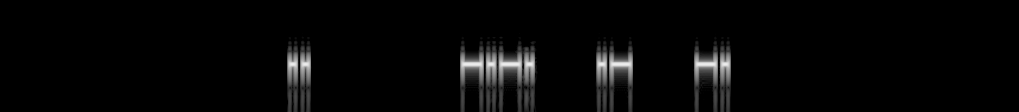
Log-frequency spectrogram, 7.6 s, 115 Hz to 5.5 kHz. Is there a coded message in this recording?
Yes: Morse code from 2.2 to 5.5 s, heard as a keyed tone, about 25 wpm, spaced as for 13 wpm, 600 Hz. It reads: I CAN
